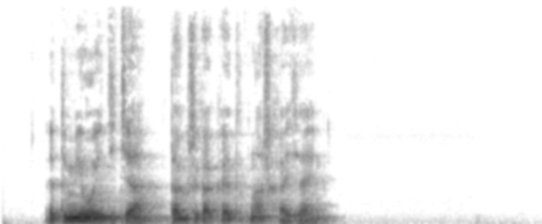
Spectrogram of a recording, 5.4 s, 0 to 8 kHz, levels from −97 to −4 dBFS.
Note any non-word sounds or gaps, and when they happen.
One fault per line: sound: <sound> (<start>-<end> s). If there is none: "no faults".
no faults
